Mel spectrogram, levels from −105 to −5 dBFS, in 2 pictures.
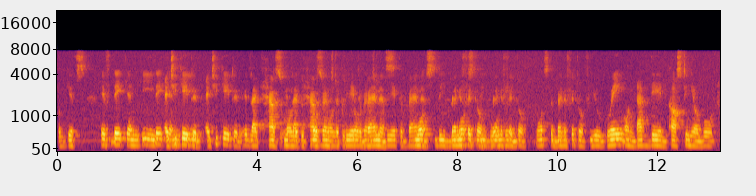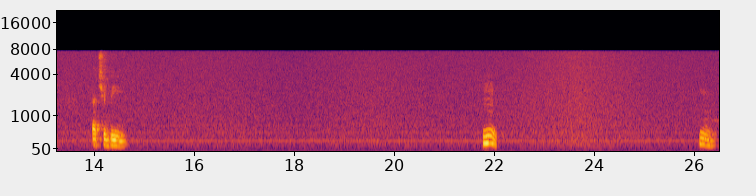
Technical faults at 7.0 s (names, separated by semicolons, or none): doubled audio track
